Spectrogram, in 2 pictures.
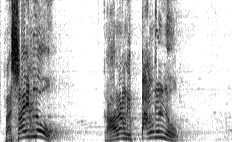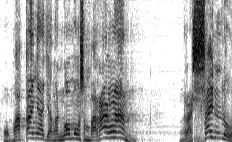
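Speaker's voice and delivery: high, taunting "serves you right"; mocking jeer. Crowd jeering at the blind beggar, high and mocking. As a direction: sneer it like a gloating crowd.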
